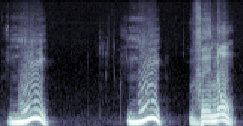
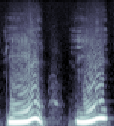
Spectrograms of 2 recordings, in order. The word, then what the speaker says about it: nous venons: Nous venons. Silent. You don't pronounce this S. Nous venons.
